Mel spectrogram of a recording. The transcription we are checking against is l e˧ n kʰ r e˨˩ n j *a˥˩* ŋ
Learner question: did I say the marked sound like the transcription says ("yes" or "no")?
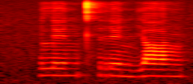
no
